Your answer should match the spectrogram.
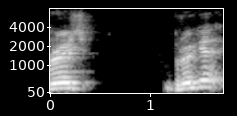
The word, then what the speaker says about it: Brugge: Club Brugge, is that how you say it? Or Bruges? I say Bruges. Who's Brugge. good? Yeah, it's Brugge. good. Brugge's better. I'll say Brugge.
